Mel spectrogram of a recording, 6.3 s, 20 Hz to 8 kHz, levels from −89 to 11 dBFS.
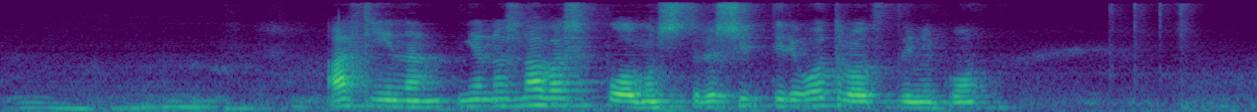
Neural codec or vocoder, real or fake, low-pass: codec, 16 kHz, 0.9 kbps, LongCat-Audio-Codec; fake; 7.2 kHz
